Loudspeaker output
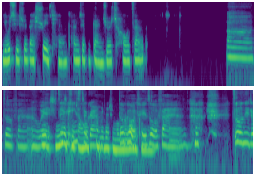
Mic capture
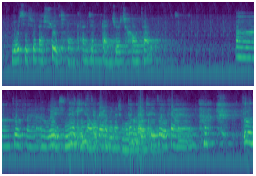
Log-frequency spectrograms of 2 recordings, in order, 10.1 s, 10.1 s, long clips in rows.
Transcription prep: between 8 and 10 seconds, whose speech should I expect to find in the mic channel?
echo only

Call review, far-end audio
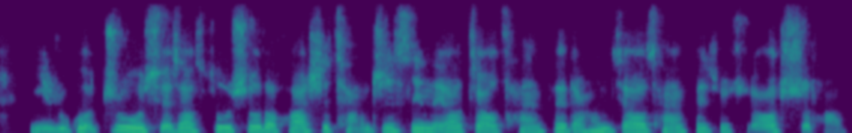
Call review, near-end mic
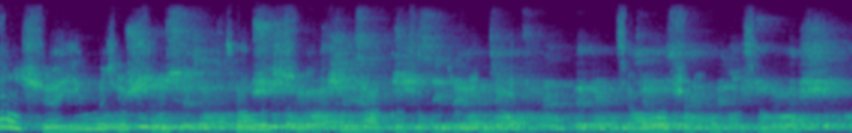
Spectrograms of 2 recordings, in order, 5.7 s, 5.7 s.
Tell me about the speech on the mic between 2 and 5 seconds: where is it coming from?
both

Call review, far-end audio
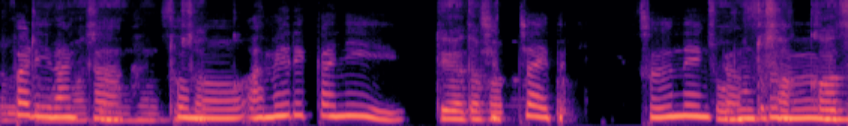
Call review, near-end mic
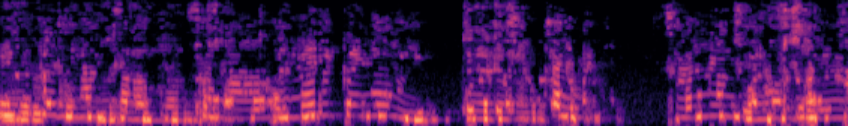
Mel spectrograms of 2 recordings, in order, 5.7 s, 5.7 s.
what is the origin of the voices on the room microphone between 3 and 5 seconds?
echo only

